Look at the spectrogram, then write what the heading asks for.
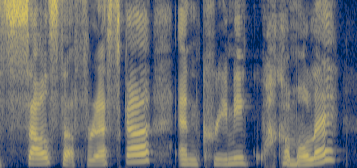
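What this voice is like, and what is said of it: Put-on accent. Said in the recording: “I'm trying to do an accent.”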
